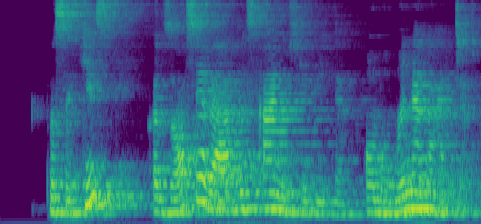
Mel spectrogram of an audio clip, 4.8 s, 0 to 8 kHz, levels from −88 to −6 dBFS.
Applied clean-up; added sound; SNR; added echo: none; none; none; reverberation time 1.2 s.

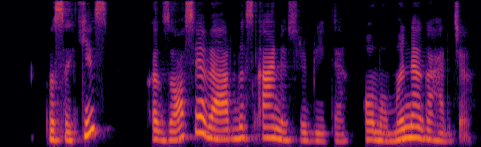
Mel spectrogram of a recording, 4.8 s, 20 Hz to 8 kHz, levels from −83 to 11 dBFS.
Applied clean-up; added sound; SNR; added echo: none; none; none; none.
